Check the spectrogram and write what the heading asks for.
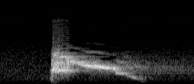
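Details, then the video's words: At Quail Roost after foxhunting, Cato the Jack Russell Terrier gives the hounds a farewell serenade: one strong yelping howl held level, then dropping in pitch and tailing away. "Cato Serenading the Hounds after a Day of Hunting at Quail Roost"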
